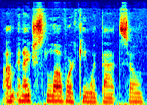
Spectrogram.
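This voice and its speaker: A woman with a slightly hoarse voice, narrating a crafting tutorial voiceover, soft-spoken and explaining with frequent ums. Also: lowish voice, steady tone, a little fast. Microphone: home voiceover mic.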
